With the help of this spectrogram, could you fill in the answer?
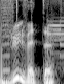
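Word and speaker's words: Vulvettes: Oui, et on me dit qu'il faut le prononcer en français parce que c'est un groupe francophone, donc Vulvette.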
